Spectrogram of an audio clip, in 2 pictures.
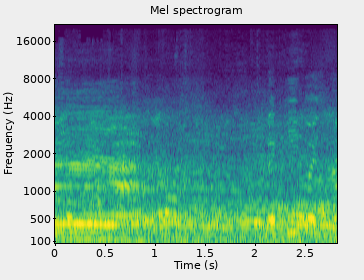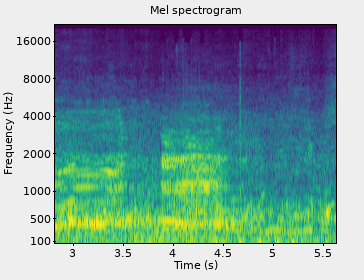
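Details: Cattle at a market in Feni, 15 November, where farmers buy the smallest young bulls and heifers; a four-month-old calf is discussed. A drawn-out low moo opens, another comes near four seconds, over men bargaining and crowd chatter.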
